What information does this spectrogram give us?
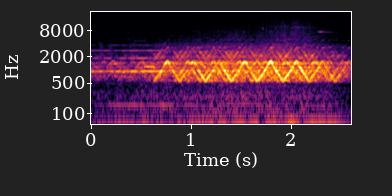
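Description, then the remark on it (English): An ambulance siren yelps in quick rising and falling sweeps, fading in and holding steady and fairly loud over a low traffic rumble, with no one speaking. “waited in the ambulance with me while they injected me with stuff to help with the pain.”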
